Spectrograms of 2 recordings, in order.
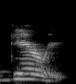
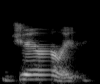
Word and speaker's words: Gerry: name is in that in his time was gary gary but they pronounce it now jerry aguardian so it's jerry mander instead of salamander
